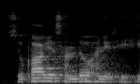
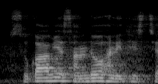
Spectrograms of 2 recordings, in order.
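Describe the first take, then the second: First: సుకావ్య సందోహ నిధిః repeated slowly at an ordinary level. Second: సుకావ్య సందోహ నిధిశ్చ chanted slowly, louder and higher; chanted, intone the verse line slowly and proudly; chanted verse recital. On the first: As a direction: calmly say the verse line again, slowly. Teacher repeats verse line. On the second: Teacher intoning the Sanskrit verse to students, slow, loud chant. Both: Shown as a demonstration.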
